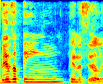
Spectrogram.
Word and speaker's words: Benzathine penicillin: How you pronounce it? Benzathine penicillin.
